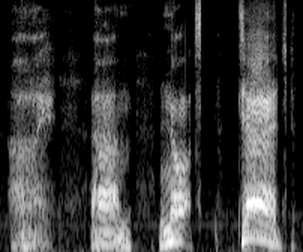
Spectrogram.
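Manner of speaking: loud, rough, vibrating, rumbling voice. Narrating, speaker voices a floating fist that appears before you, deep vibrating rumble. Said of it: "a deep vibrating rumble".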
